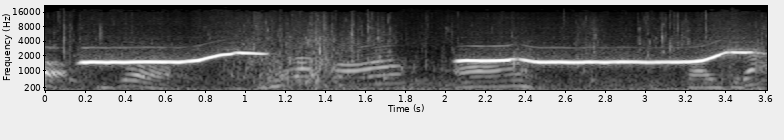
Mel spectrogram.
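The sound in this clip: A surfacing marine animal gives two long, clear, high whistles. Each holds a steady pitch and then rises at the end, with faint water sounds and a voice in the gap between them.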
